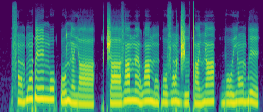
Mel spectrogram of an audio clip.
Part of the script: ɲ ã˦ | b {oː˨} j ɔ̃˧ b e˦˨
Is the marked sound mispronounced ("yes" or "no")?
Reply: no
